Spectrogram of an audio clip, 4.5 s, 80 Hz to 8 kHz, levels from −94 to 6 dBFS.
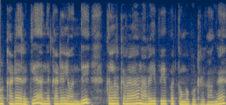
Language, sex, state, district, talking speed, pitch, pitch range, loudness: Tamil, female, Tamil Nadu, Kanyakumari, 145 wpm, 200 Hz, 190-210 Hz, -12 LUFS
